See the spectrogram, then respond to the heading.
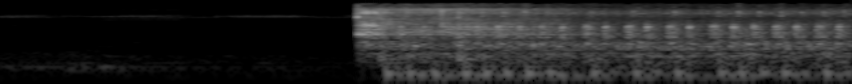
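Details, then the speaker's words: Honda Titan motorcycle, started, then idling: a loose, uneven tapping about three per second over the exhaust; noticed a week ago, owner suspects a knocking connecting rod (biela), unconfirmed. "Que barulho é esses é eu na minha opinião Deus Na minha opinião eu acho que é da batendo biela"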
